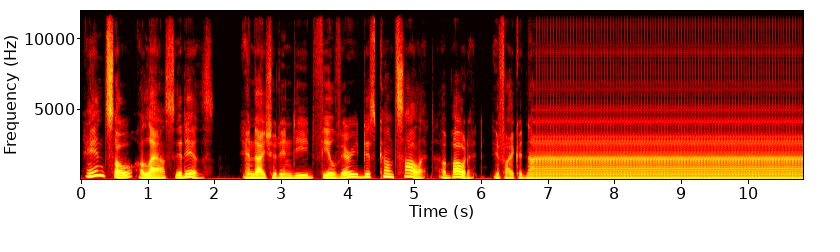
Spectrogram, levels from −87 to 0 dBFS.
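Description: At 6.82 s a system hang loop begins: the host or driver stalled while the audio hardware kept replaying its ring buffer. One 42.67 ms slice repeats until the end, producing a rough 23.4 Hz buzz, which fits a 1024-sample buffer.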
